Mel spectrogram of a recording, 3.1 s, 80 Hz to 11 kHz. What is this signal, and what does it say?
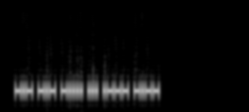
Morse code, heard as a keyed tone, about 52 wpm, 700 Hz. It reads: KK6SJY
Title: USA Call Signs - 6 Characters - 3x Character Spacing - 50wpm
